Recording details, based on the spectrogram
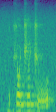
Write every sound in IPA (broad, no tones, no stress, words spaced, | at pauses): t͡ʃod͡ʒɯd͡ʒṵ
